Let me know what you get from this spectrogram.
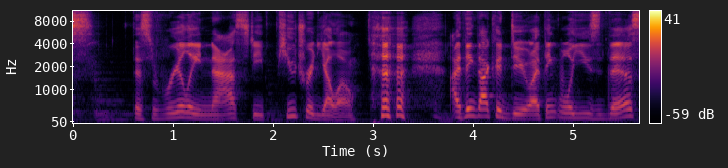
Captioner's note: laughs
